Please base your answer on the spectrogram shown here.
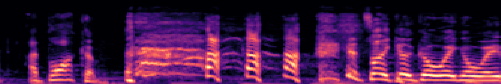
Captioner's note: laughs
